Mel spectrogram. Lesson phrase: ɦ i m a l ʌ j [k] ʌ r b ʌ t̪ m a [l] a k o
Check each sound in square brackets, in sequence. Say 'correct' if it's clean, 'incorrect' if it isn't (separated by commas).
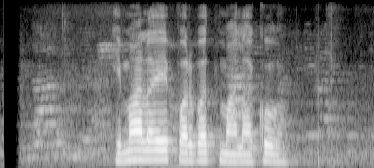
incorrect, correct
